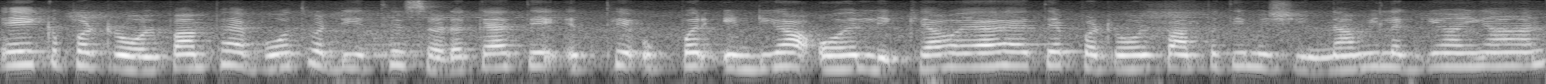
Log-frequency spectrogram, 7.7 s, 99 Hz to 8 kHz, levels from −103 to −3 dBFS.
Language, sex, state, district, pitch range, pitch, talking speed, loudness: Punjabi, female, Punjab, Kapurthala, 230-275 Hz, 255 Hz, 210 wpm, -17 LUFS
